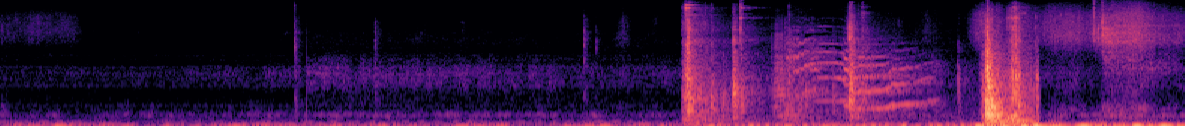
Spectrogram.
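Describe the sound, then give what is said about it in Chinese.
After a quiet stretch, a door creaks as it swings and then shuts with a solid thump, followed by a brief soft rush of air. No one speaks. “哎，慢点坐，我去关门。”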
